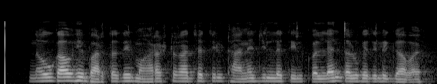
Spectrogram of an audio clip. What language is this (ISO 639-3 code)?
mar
